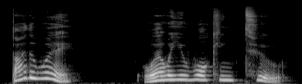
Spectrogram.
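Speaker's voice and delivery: a casual, curious aside; woman's voice. A narrator's reading. Woman captor asks casually.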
